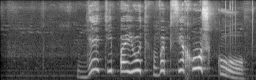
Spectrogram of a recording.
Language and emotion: Russian, positive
